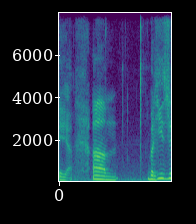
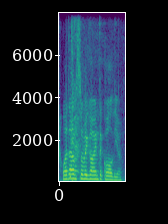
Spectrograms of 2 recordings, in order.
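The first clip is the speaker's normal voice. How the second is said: louder put-on Russian accent; 2 semitones higher, 5 dB louder than usual. [name] answers the travelers questioning his word, Russian accent. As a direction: ask it pointedly in a Russian accent. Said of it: "oh, uh, Russian".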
